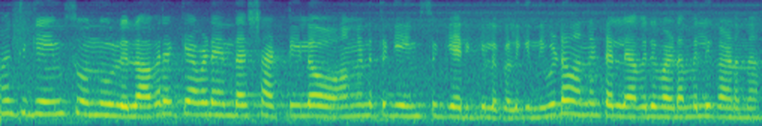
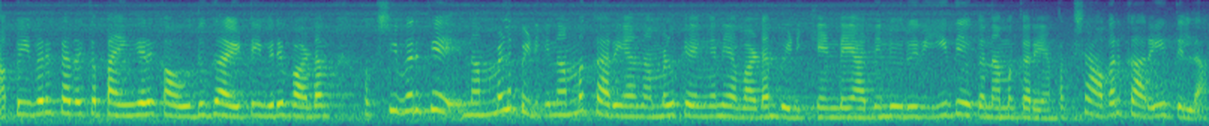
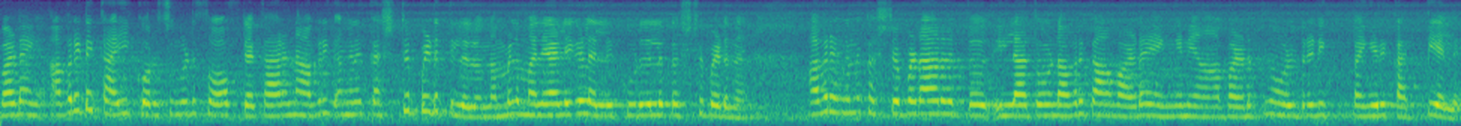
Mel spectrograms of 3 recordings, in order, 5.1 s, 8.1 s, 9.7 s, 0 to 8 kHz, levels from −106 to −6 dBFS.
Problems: none marked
